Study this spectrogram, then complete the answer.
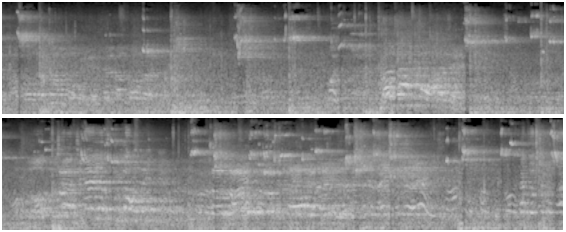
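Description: A basketball bounces on the floor with echoing thuds.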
